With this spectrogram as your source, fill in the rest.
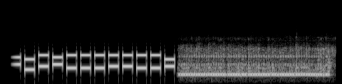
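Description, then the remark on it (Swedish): A rapid string of beeping touch-tone dialing keys, about a dozen in quick rhythm, as a call is placed to the winner of the Rockflödet Unsigned contest, followed by a steady, loud telephone ringing tone held for nearly two seconds. No voices. “ska inte du slå en pling till, eh, till vinnaren och gratulera?”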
